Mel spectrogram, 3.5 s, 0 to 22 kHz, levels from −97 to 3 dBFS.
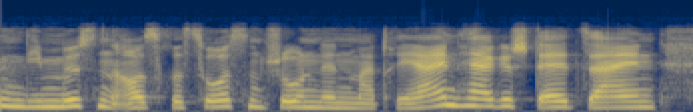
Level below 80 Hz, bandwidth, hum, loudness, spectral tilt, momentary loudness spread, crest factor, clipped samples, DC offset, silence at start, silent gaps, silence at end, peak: -62 dBFS; 9.2 kHz; none; -16 LUFS; -2.5 dB/octave; 8 LU; 18 dB; under 0.1%; under 0.1%; 0 s; none; 0 s; 0 dBFS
